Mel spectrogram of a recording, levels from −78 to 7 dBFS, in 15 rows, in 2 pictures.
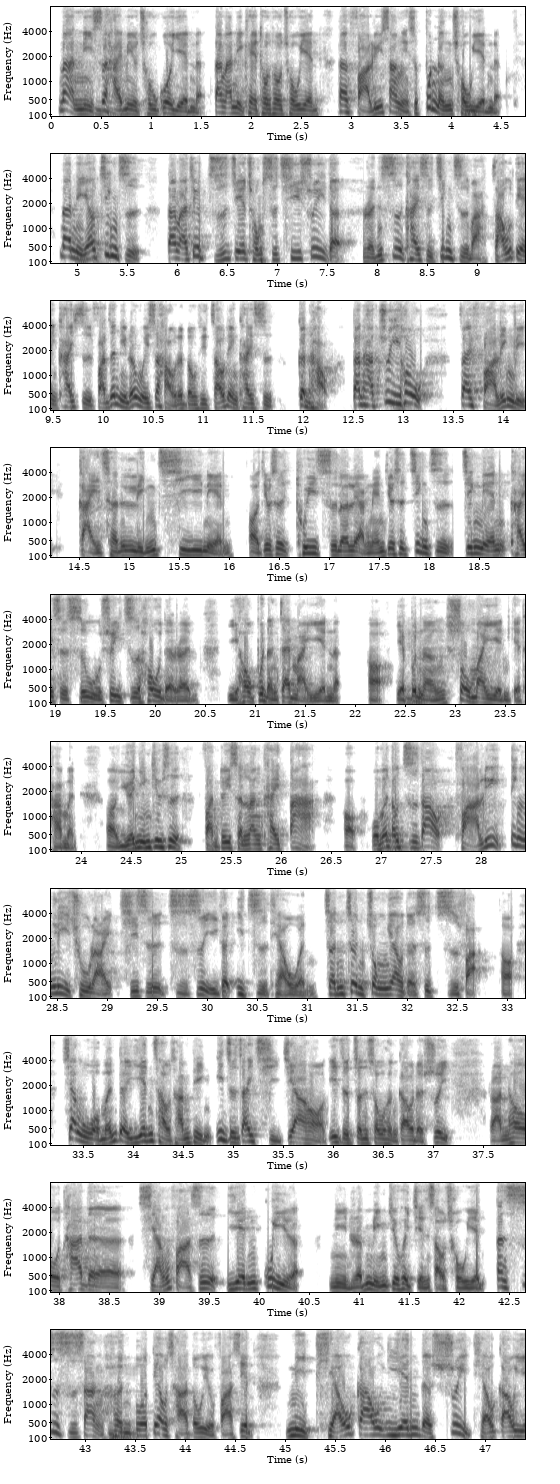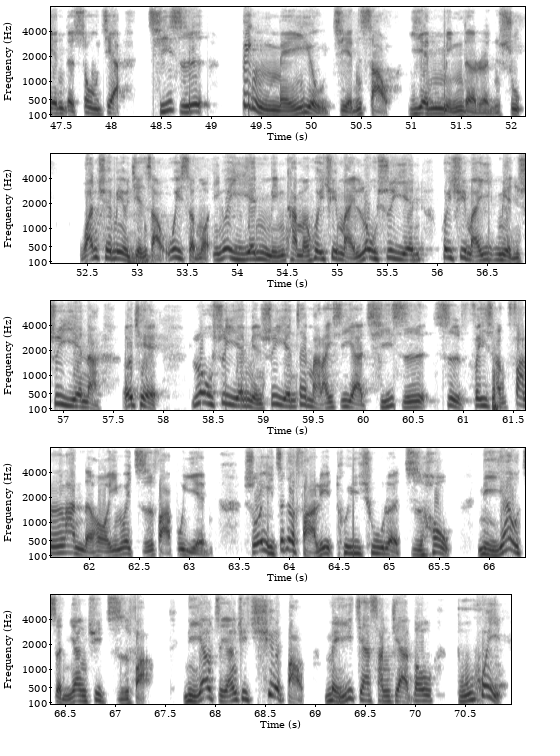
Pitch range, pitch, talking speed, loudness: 130-195 Hz, 160 Hz, 285 characters per minute, -17 LUFS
